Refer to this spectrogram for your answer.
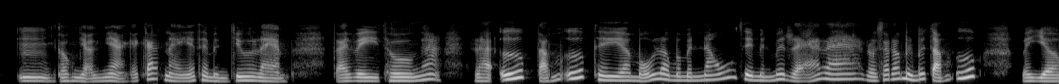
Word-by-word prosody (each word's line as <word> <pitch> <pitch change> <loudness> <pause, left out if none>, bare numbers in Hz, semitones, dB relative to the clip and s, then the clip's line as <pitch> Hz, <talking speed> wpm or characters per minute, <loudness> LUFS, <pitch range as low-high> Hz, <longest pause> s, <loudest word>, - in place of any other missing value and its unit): Ừm, 165 -2 0
công 160 +1 -4
nhận 150 0 -3
nha, 165 -5 -1
cái 155 +2 -8
cách 245 +3 -2
này 155 -5 -2
á 175 - -1
thì 195 -2 -1
mình 155 -3 -4
chưa 185 +3 +2
làm. 150 -4 -1 0.5
Tại 150 +1 -2
vì 165 -1 +1
thường 170 +1 +2
á, 235 0 -1 0.3
là 160 -1 -2
ướp, 285 +8 +6
tẩm 170 +10 -2
ướp 300 +6 +3
thì, 195 -4 +3
ờ, 185 0 +1
mỗi 175 +6 0
lần 235 -5 +1
mà 190 - -1
mình 185 +1 -2
nấu 245 +10 -1
thì 225 -4 +5
mình 185 -1 -3
mới 240 +2 +1
rã 160 +2 -3
ra, 245 -1 -1
rồi 180 -2 -1
sau 225 +6 -3
đó 255 - 0
mình 235 -6 +3
mới 245 - +2
tẩm 205 -4 +2
ướp. 320 +7 +4 0.4
Bây 155 0 -2
giờ 150 -1 +3
180 Hz, 230 wpm, -23 LUFS, 160-235 Hz, 0.5 s, ướp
